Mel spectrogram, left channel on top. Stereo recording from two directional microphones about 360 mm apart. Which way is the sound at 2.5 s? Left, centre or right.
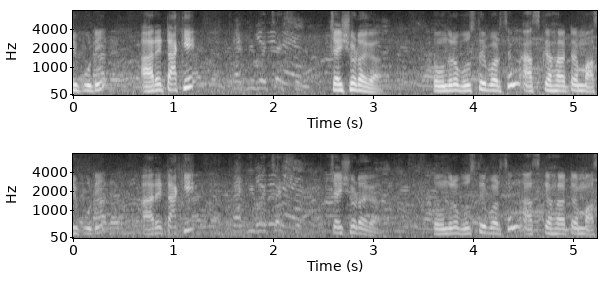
Left.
